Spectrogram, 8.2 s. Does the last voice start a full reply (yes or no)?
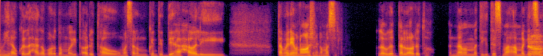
no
